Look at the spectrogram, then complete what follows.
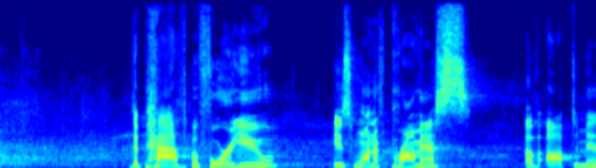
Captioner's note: cheers and applause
